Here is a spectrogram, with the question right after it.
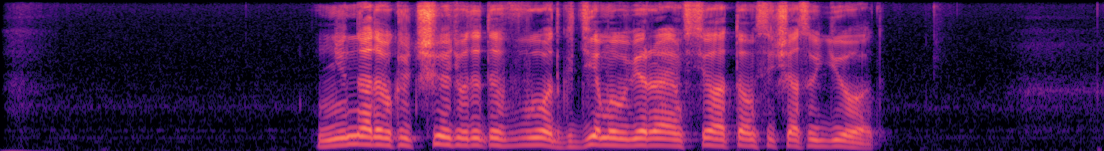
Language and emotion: Russian, angry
